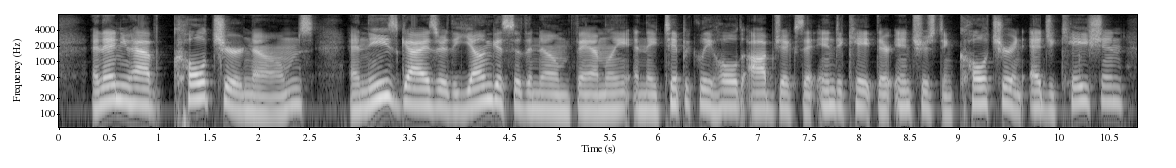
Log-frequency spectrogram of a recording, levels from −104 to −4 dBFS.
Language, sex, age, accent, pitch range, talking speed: English, male, 30-49, American, 125-150 Hz, 160 wpm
